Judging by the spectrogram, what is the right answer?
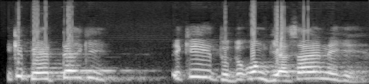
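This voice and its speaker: A man's voice: very high voice, lively intonation, fast talker, voice pushed up. A man voicing a blind old man who is rude and then tearful. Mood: scornful. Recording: dull, echoey mosque hall.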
